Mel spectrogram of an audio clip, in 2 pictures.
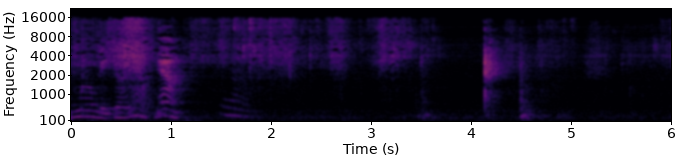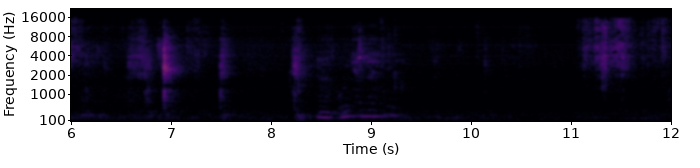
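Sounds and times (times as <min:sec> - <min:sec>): plastic straw clicks and crinkles: 0:11.0 - 0:12.0.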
